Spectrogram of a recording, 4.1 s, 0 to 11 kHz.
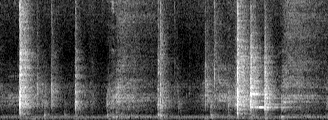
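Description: Sharp plastic clicks and light knocks as AAA batteries are pushed out of the slots of an XTAR BC8 charger and handled, several in a few seconds; the loudest click comes about three seconds in, with a brief ring after it.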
